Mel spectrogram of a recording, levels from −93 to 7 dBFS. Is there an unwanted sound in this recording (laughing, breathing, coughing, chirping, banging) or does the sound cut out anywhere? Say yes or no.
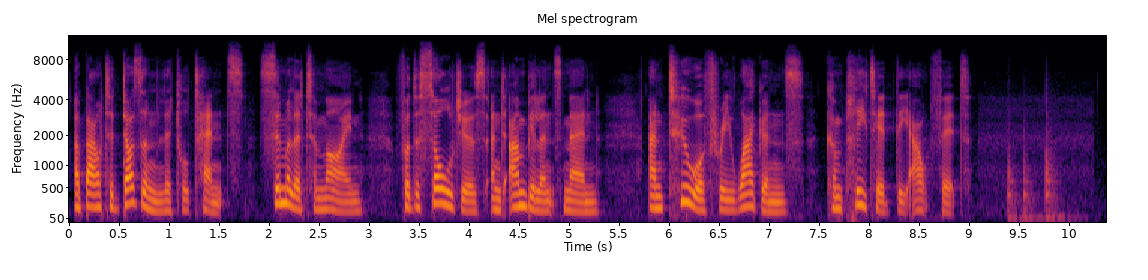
yes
